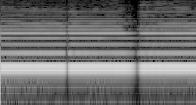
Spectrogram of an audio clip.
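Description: A fiddle's open A string bowed in a long, steady sustained tone, clear and close, with two brief dips where the bow changes direction.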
